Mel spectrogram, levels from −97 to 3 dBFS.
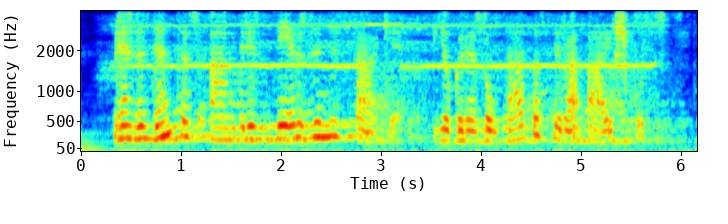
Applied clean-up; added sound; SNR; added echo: none; Bowed string instrument; 17 dB; reverberation time 1.4 s.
